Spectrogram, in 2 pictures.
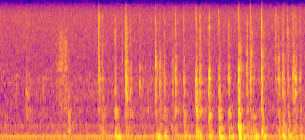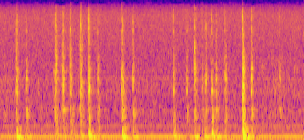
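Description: Typing on a computer keyboard: a run of quick, irregular key clicks starting about a second in and stopping shortly before the end, over a steady low hum.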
